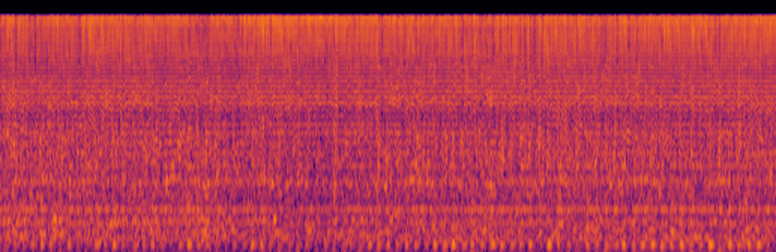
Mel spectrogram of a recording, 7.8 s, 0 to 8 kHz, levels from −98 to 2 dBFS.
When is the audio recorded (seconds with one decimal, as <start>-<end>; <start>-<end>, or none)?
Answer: none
